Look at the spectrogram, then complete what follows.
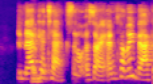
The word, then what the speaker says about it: Chemeketa: Yeah, so I coordinated with Kelsey from remind me how the name is pronounced, Bruce. Chemeketa. Chemeketa.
